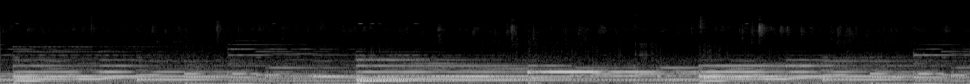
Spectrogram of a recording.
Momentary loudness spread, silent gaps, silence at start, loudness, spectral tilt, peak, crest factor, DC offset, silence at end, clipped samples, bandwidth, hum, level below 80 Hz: 8 LU; none; 0 s; -23 LUFS; -10 dB/octave; -8 dBFS; 14 dB; under 0.1%; 0 s; under 0.1%; 7.4 kHz; none; -40 dBFS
